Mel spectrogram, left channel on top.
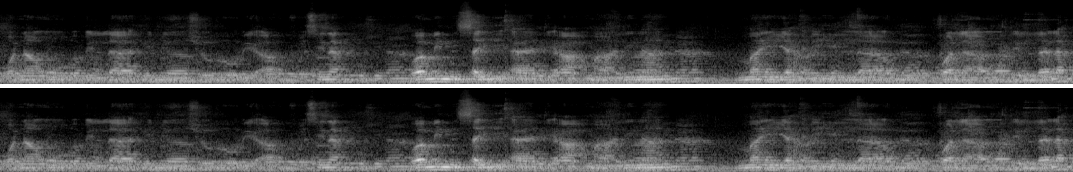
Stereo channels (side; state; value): both; identical; correlation 1.00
